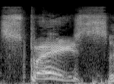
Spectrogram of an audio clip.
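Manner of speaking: high, dramatic mock exclamation; hammed-up cry. Host quoting Red Alert for co-host, hammed-up cry. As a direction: belt it out like a hammy actor. Mimicking a game's famous line.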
